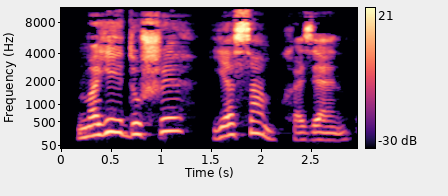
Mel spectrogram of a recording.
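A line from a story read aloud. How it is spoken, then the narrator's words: Gloomy, nearly normal voice. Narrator (Russian): угрюмо сказал почти уже обычным голосом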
